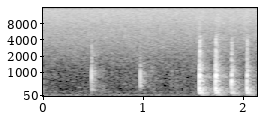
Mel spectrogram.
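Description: Radio sound effect of knuckles knocking on a closet door: three soft taps about half a second apart, then a quick run of sharp knocks starting about one and a half seconds in.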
